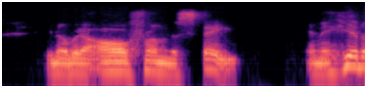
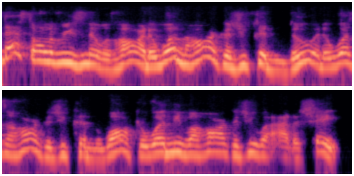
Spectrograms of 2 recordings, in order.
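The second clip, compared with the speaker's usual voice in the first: fired-up pep talk; 6 semitones higher than usual. Retold or imitated. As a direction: drive it home to the kids. Speaker lectures students, building force.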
